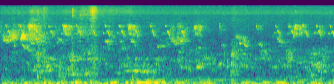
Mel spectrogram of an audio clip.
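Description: Birds chirping in the background, many short high chirps following one another, over a low steady hum.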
